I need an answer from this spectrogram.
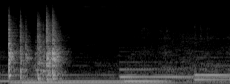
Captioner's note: beer cans clattering; somber music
